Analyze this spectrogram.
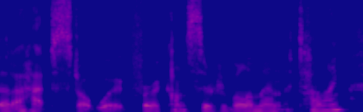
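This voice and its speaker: The recording of a woman with an Australian accent has a dry, close sound with no echo. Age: 60s. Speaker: business executive. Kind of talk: podcast interview.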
